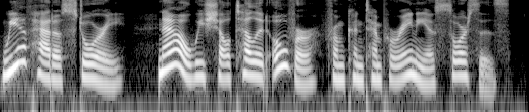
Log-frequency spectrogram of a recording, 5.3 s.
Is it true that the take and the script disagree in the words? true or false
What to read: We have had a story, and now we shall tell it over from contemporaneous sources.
true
